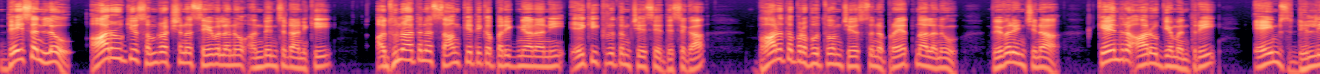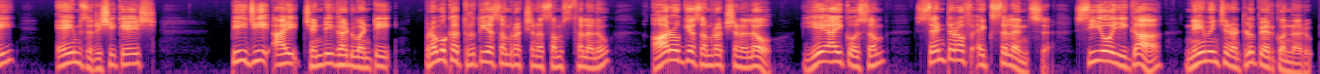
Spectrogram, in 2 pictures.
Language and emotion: Telugu, neutral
